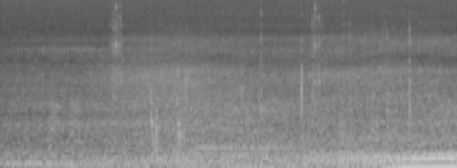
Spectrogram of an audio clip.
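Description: Car engines running as cars pass along the street, a steady low hum. A louder, deeper engine rumble builds over the last second or two as another vehicle approaches.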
